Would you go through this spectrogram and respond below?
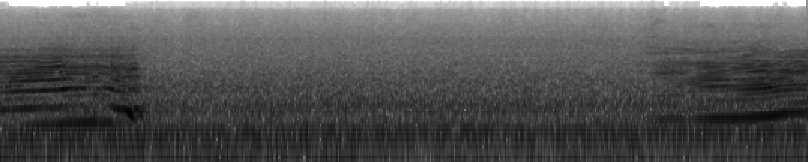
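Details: Brown cows and calves in green countryside fields: the end of one moo with a sharp pitch drop, a few seconds of low background hum, then another moo beginning, low and slowly rising.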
